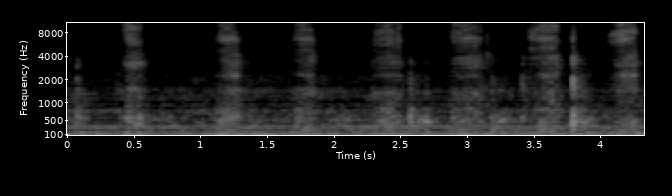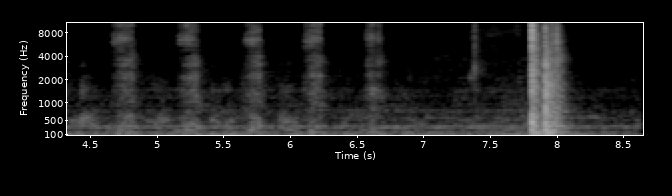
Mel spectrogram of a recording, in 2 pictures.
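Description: Scissors cutting through fabric along a chalked line, a steady run of snips about two to three a second. A louder brief rustle comes near the end as the cut piece is moved aside.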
